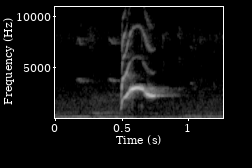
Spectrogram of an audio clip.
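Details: Black-collared starling, known locally as jalak suren, giving one loud rising whistled note that swoops up and levels off, with a faint low hum beneath.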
